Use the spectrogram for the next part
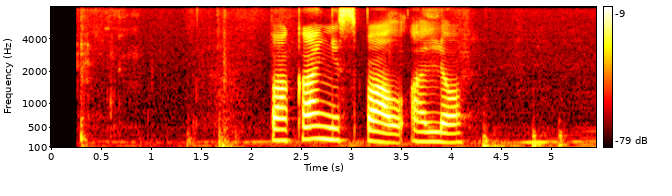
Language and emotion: Russian, neutral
